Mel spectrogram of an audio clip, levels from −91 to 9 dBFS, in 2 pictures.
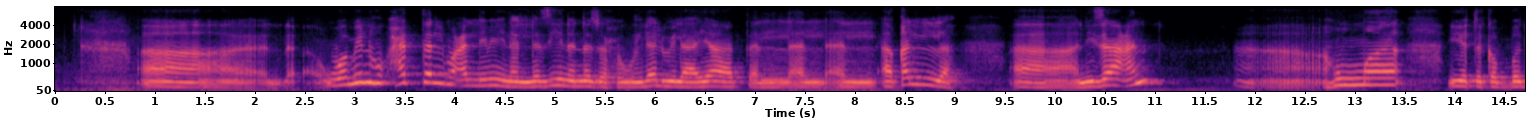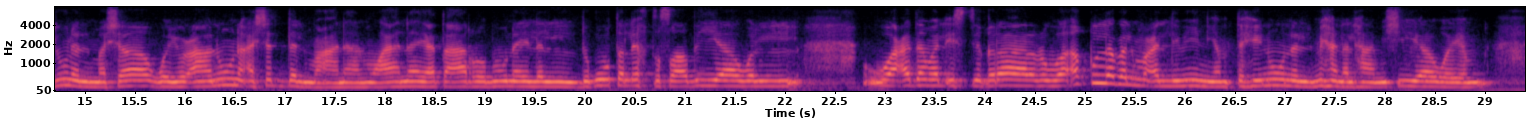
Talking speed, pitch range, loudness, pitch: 65 wpm, 170-235 Hz, -24 LUFS, 190 Hz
